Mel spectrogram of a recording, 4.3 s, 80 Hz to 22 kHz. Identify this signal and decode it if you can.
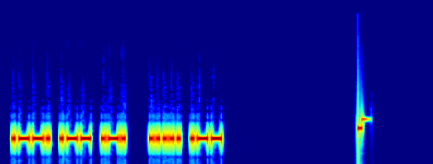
Morse code, heard as a keyed tone, about 36 wpm, 700 Hz. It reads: PWR 5W
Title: Practice QSO - Exchange 2 - Info - 35wpm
